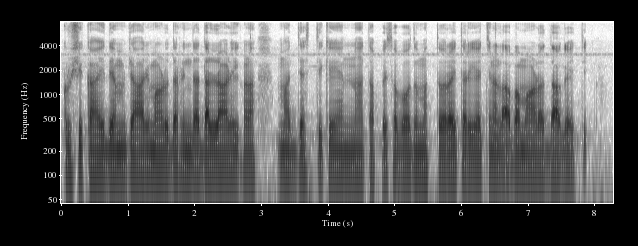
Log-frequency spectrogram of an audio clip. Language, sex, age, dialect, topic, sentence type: Kannada, male, 18-24, Dharwad Kannada, agriculture, statement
